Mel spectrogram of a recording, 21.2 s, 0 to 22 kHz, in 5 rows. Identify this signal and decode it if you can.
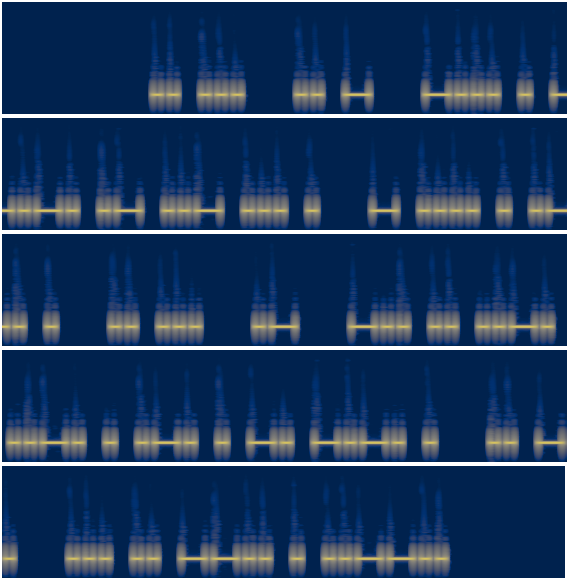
Morse code, heard as a keyed tone, about 21 wpm, 700 Hz. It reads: IS IT BECAUSE THERE IS A DIFFERENCE IN SIZE?
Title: Sentences from Top 1000 Words - Review Part 5 - 20wpm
